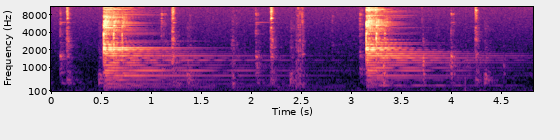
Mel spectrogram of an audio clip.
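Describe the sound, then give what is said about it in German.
Many clocks in Hans Jäger's collection, hanging and standing, tick at once in overlapping, uneven rhythms, while two loud, ringing metallic strikes, like clock chimes, sound a few seconds apart and slowly fade. No one speaks. “Und hier hängen und stehen sie, die Uhren, die Hans Jäger so sehr mag.”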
